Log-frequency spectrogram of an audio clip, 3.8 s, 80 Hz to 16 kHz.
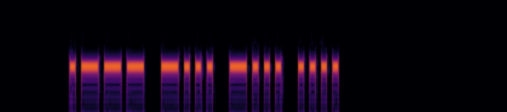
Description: Morse code, heard as a keyed tone, about 27 wpm, 700 Hz. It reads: JBBH
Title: Four Challenging Letter-Number Combinations 28wpm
